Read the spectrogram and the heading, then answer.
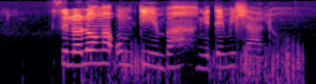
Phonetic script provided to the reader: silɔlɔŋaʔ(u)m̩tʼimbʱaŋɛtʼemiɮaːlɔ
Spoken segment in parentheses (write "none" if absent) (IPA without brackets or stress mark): u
